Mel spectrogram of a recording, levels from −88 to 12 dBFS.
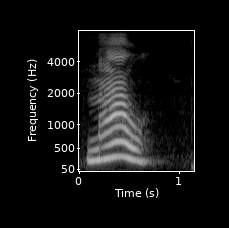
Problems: background sounds at intervals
